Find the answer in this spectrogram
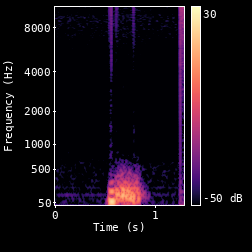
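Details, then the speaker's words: An educational example of a heart murmur from a valve that does not close properly: a single low heart sound followed by a brief rumbling whoosh. "di mana jika salah satu katup jantung rusak dan tidak menutup dengan benar maka akan terdengar suara tambahan yang dikenal sebagai murmur jantung"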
